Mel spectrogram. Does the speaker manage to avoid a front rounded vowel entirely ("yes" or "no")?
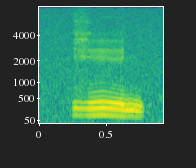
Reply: yes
